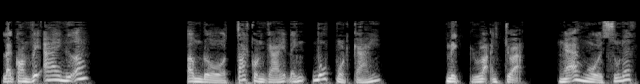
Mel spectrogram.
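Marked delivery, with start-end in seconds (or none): 0.0-0.9 higher, testy retort; exasperated comeback, lightly acted; irritable cutting-in. A narrator's reading. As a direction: snap back with a rising question. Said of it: "Mịch cáu kỉnh cắt".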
